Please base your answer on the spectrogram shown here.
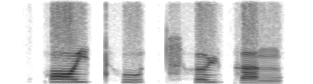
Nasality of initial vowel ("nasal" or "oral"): oral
